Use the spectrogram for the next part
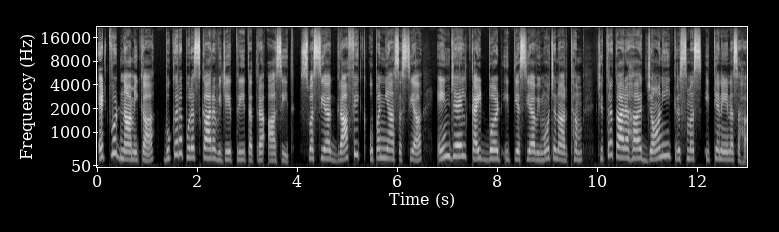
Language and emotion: Sanskrit, neutral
